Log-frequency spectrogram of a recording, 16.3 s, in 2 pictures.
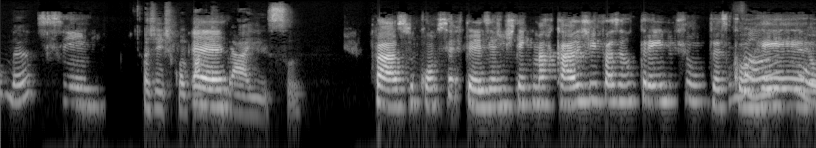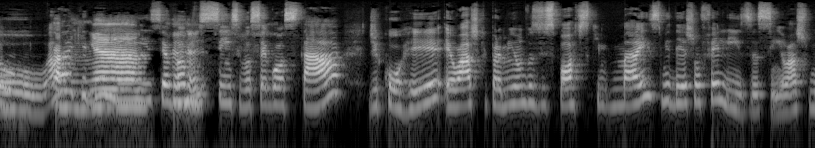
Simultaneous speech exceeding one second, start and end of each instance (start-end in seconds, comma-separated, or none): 7.3-9.6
